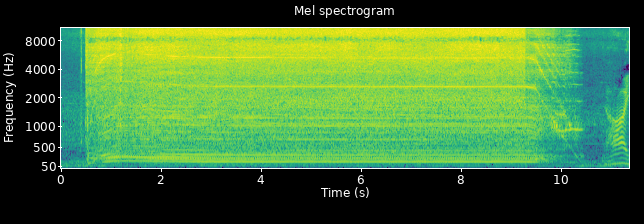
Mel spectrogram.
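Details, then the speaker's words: Portable electric pressure washer after repair (won't turn on, leaks fixed), trigger pulled: pump motor kicks in with steady hum and high whir, holds even pitch nine seconds, spins down smoothly on release; working normally. "So, what should happen when I pull the trigger? We should hear the pump motor turn on. And when I release the trigger, the pump motor should turn off."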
